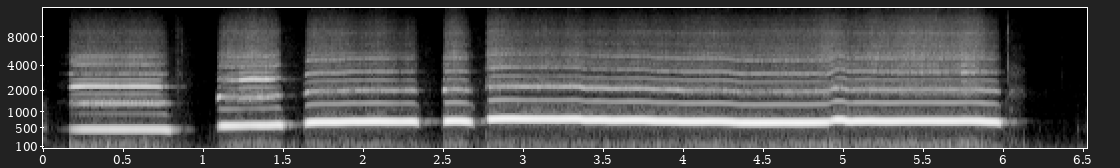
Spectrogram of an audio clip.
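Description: A slide whistle plays the wedding tune Here Comes the Bride in sustained, sliding notes with brief gaps between phrases, clear and close with no talking.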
